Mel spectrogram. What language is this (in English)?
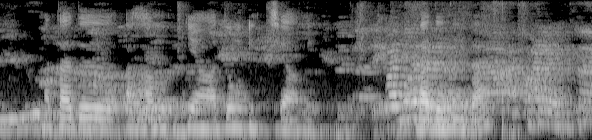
Sanskrit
